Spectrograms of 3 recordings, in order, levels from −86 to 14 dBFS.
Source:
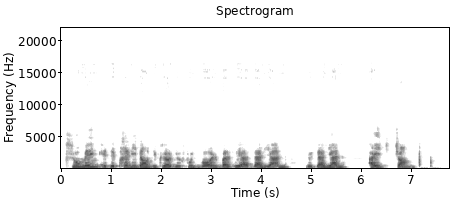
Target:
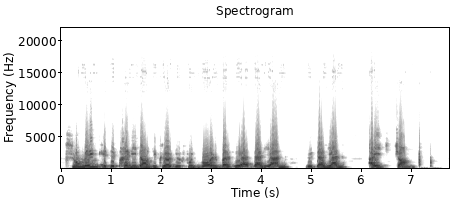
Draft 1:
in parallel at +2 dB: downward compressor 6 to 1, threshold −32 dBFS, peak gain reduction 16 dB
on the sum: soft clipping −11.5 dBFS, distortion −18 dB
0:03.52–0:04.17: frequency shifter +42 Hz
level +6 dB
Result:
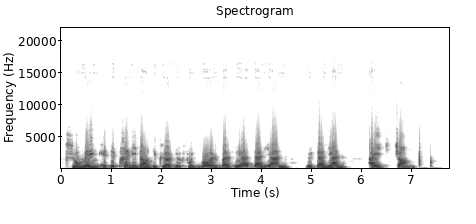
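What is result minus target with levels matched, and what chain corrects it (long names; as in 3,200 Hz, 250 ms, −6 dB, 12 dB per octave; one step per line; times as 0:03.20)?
downward compressor: peak gain reduction +10 dB
in parallel at +2 dB: downward compressor 6 to 1, threshold −20 dBFS, peak gain reduction 6 dB
on the sum: soft clipping −11.5 dBFS, distortion −14 dB
0:03.52–0:04.17: frequency shifter +42 Hz
level +6 dB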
